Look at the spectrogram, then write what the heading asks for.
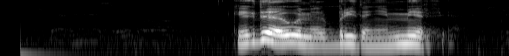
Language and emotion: Russian, angry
